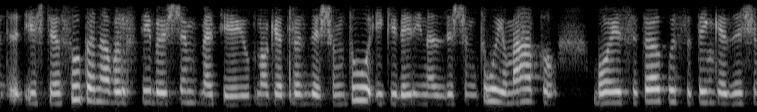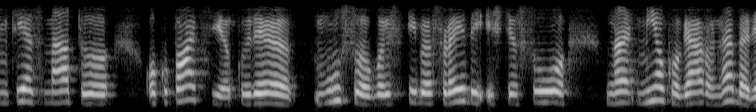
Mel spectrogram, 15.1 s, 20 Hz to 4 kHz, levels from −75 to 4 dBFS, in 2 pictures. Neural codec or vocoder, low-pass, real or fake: codec, 16 kHz, 0.9 kbps, LongCat-Audio-Codec; 3.6 kHz; fake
